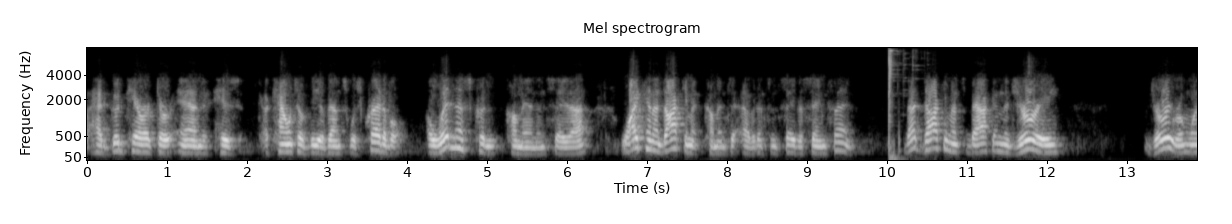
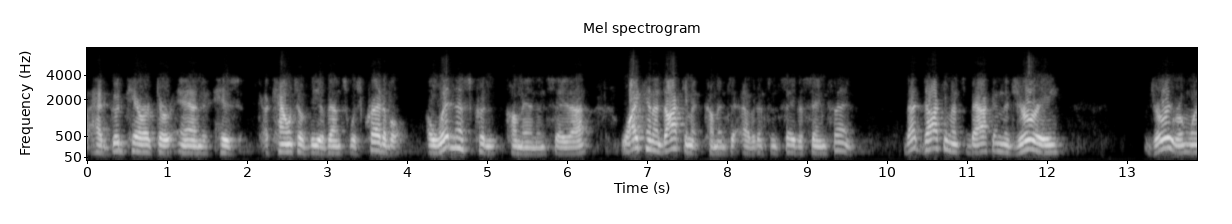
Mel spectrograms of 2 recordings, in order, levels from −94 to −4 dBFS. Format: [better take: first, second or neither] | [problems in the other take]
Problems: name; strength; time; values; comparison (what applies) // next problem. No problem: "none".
second | background sound (Shatter); 13 dB below the speech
